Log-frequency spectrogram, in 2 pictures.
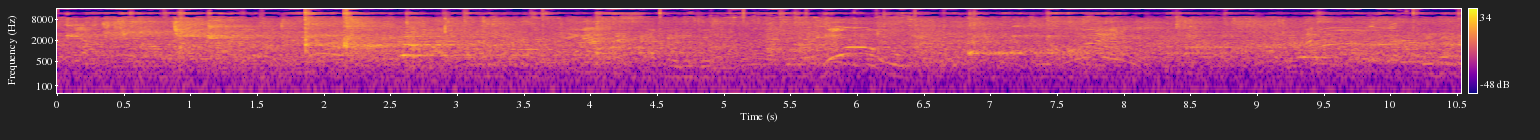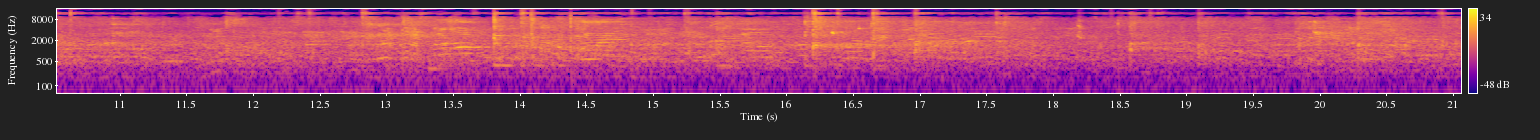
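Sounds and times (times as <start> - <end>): echoing chatter of players: 0.0 - 21.0.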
